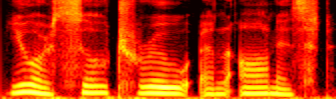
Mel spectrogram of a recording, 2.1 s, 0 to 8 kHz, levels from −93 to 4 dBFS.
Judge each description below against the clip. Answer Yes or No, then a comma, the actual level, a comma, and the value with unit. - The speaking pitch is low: No, medium, 180 Hz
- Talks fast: No, average, 170 wpm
